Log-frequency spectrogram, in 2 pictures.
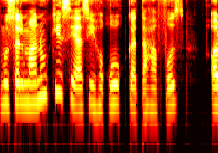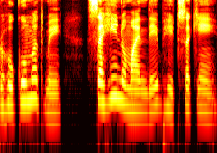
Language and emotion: Urdu, neutral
